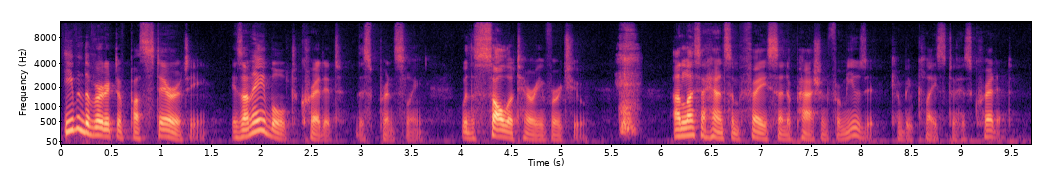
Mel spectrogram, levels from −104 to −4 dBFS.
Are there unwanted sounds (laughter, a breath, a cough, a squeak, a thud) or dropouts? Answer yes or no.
yes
